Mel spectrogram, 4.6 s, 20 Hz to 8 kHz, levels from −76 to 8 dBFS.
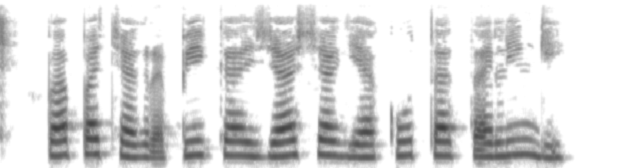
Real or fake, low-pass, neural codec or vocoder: real; 7.2 kHz; none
